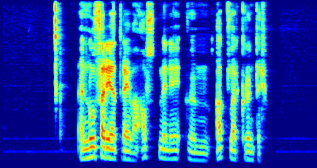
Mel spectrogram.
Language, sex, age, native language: Icelandic, male, 40-49, Icelandic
